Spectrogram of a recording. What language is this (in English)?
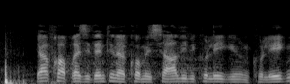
German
